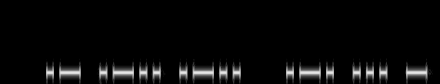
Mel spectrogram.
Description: Morse code, heard as a keyed tone, about 17 wpm, 550 Hz. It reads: ALL RST
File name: naukapodstaw / skroty / skroty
